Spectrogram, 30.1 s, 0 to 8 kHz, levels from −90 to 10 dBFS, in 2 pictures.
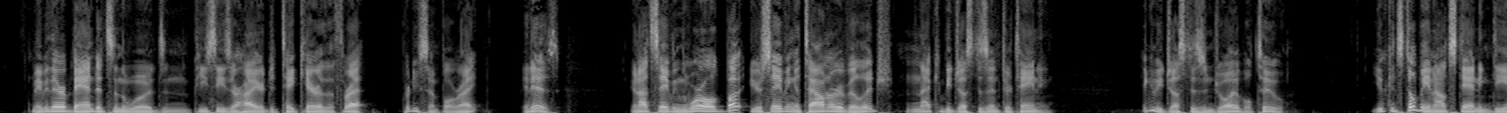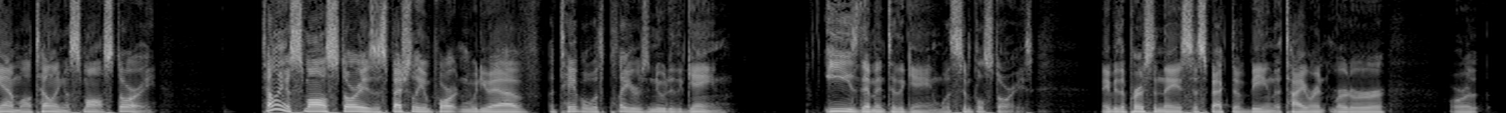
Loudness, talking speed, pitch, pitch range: -23 LUFS, 195 wpm, 115 Hz, 105-130 Hz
